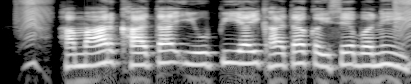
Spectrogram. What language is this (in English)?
Bhojpuri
